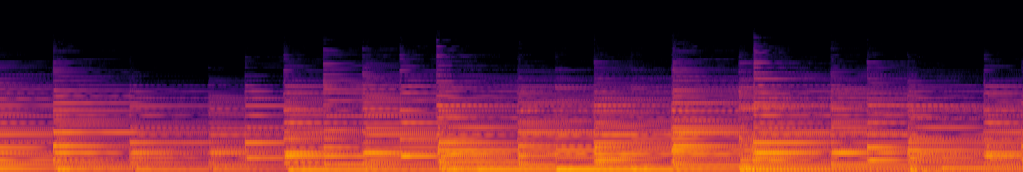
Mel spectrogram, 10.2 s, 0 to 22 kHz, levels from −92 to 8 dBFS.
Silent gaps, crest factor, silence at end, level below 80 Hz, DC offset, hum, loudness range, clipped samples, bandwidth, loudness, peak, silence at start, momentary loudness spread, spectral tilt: none; 16 dB; 0 s; -30 dBFS; under 0.1%; none; 4 LU; under 0.1%; 5.2 kHz; -20 LUFS; -4 dBFS; 0 s; 8 LU; -10.5 dB/octave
